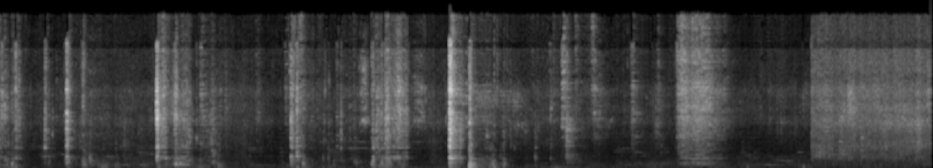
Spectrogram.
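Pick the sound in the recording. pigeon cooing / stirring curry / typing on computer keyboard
stirring curry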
